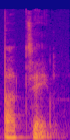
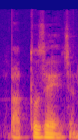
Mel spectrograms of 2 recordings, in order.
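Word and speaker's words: but they: で、あと発音ですけど、バットの T が抜けますね。バッゼイ。バットゼイじゃなくて、バッゼイ。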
